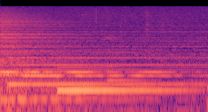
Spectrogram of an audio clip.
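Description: Soft background music of sustained, held notes, with a new note entering about half a second in and the level slowly falling.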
